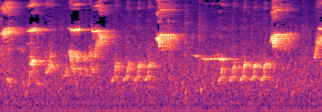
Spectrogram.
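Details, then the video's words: White-rumped shama (murai batu) song for training: high whistled notes alternating with quick stuttering series of lower chips, against background hiss. "Masteran Murai Batu: Teknik Terbaru untuk Meningkatkan Gaya Berkicau"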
